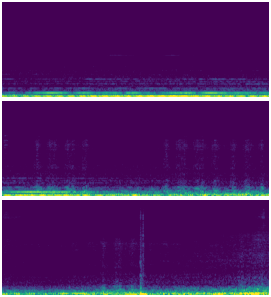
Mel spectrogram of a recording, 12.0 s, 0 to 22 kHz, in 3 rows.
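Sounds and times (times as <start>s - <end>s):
freight train rumbling: 0.0s - 12.0s.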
